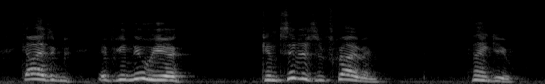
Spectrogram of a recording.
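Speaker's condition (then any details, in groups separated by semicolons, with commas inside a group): Cerebral palsy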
